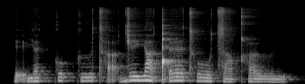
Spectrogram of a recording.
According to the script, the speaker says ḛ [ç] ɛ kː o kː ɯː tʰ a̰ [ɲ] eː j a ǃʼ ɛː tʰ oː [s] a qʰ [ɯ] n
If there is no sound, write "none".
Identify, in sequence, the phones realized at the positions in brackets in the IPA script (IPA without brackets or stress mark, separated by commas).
j, ɟ, t͡s, ɯː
